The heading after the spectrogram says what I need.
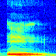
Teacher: So I pull my mouth and I go E, and my tongue is right at the front.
